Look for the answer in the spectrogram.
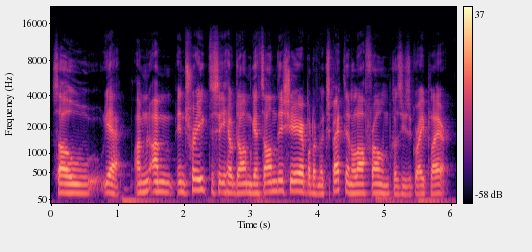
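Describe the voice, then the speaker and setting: A man's voice: a little high, steady tone, moderate pace, clean tone. Chatty upbeat man streaming. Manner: chatty and upbeat, reads questions aloud then answers. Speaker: host of a football fan channel. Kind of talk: live-stream chat answering viewer questions.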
